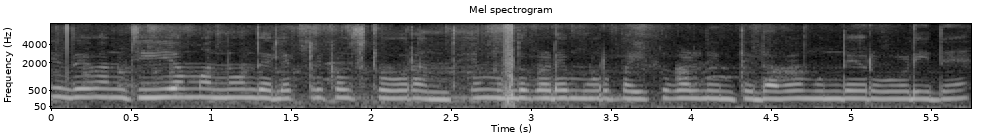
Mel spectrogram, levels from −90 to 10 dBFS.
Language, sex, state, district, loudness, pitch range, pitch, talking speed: Kannada, female, Karnataka, Raichur, -26 LUFS, 235-265 Hz, 245 Hz, 165 wpm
